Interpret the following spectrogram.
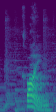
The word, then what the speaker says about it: climb: B is silent when it comes after M at the end of a word. Why? From Old English, Germanic languages. We once pronounced the B, but it slowed down speech, so it was dropped.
